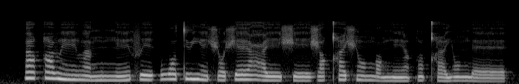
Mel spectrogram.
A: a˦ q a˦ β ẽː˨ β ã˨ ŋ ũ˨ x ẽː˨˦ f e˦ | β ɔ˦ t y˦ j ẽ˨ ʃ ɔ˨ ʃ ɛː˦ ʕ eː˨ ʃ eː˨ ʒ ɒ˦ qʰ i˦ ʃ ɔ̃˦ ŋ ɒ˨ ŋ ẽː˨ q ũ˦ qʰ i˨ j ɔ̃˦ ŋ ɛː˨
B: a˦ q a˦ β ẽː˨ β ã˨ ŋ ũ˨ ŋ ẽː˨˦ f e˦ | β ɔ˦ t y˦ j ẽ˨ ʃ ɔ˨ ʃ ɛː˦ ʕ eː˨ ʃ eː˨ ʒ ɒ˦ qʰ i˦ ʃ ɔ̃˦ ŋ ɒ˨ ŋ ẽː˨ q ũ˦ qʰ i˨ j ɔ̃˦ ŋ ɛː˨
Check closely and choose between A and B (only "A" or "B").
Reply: B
